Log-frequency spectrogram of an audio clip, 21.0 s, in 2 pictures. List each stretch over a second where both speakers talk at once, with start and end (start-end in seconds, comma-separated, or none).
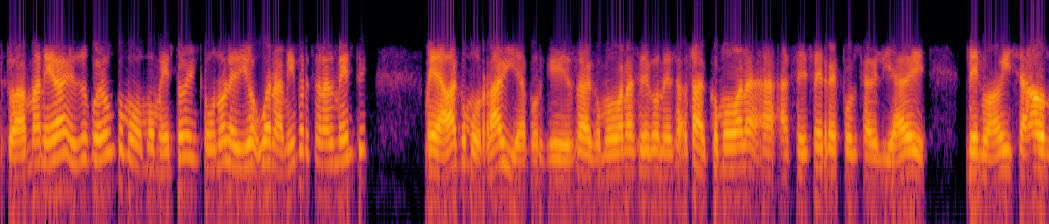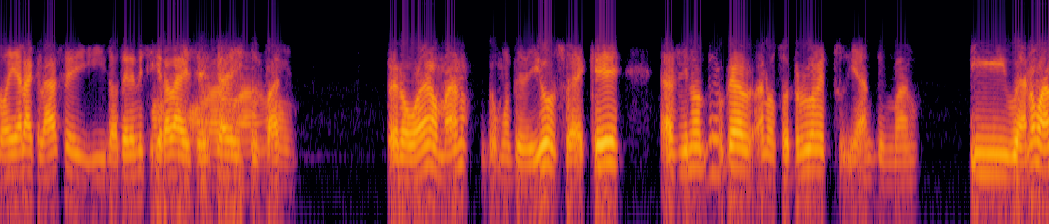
12.0-13.3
